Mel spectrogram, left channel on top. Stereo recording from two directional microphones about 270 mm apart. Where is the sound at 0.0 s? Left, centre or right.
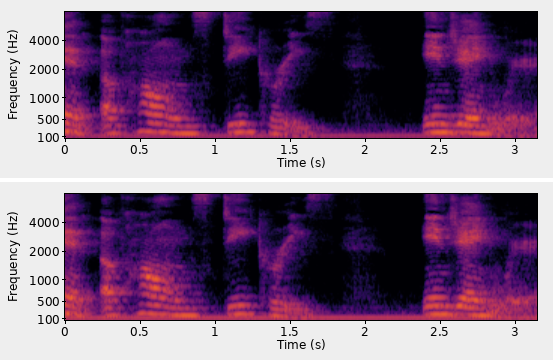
Centre.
